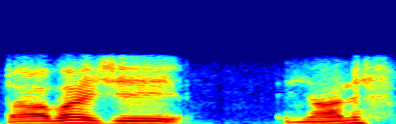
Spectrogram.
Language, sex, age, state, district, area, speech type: Manipuri, male, 18-30, Manipur, Churachandpur, rural, conversation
